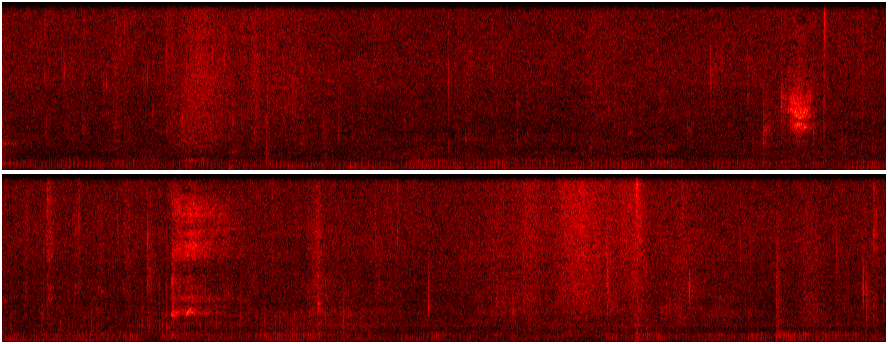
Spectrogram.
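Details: A British Shorthair kitten tries to suckle from a Siamese male while a deep continuous purr rumbles on; brief human speech and a few light clicking noises break in midway.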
